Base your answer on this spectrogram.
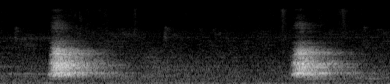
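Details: Male Border Collie barking twice, two loud, short, harsh barks about two and a half seconds apart, with quiet background between them.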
